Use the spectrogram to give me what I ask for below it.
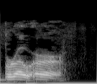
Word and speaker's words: Brower: Like my name with an umlaut over my name's actually supposed to have an umlaut. Brower. It's supposed to be brer is what it's supposed to be, and we pronounce it broer. – Okay. Well, anyway, I believe that this P P-O-C-H-U-M-A-W over the O, did go to Indonesia and die in Indonesia in 1970.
